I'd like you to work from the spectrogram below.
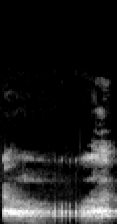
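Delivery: ah dips in third tone, falling then lifting slightly. Explaining the hardest tone, the third, with falling then slightly rising ah. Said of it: "the third tone, this ah, you have a fall, and then you kind of rise up a little bit".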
